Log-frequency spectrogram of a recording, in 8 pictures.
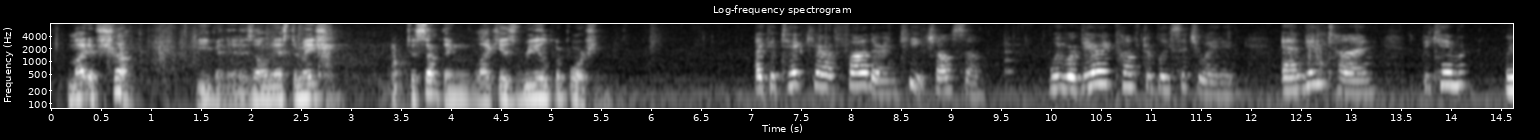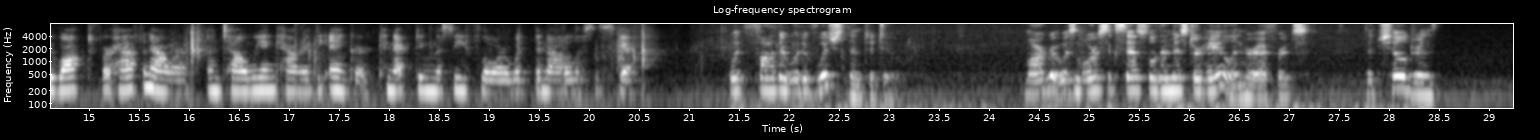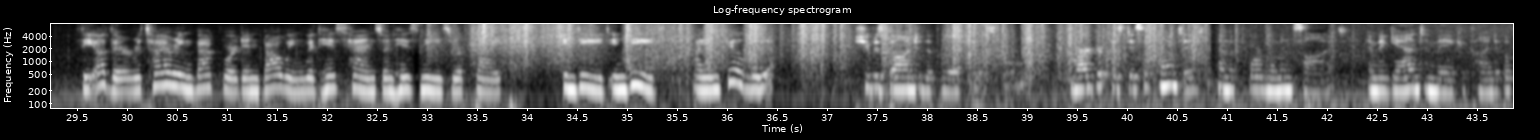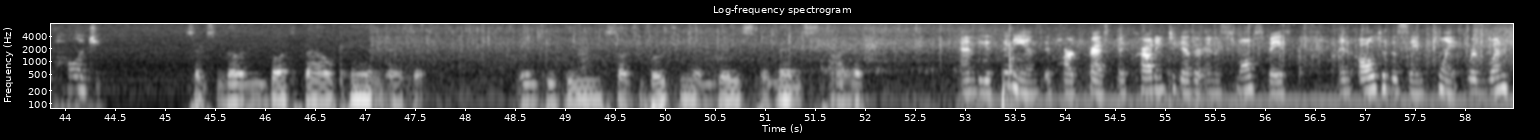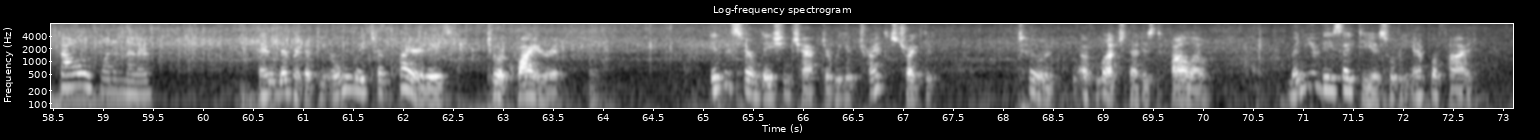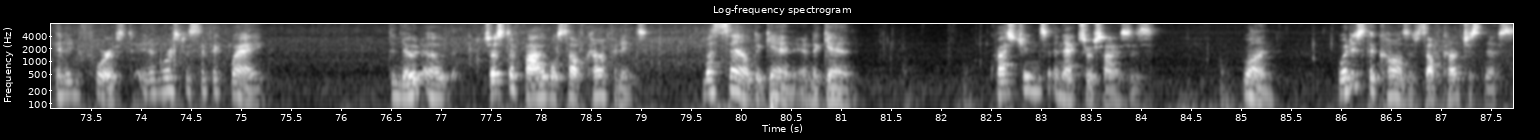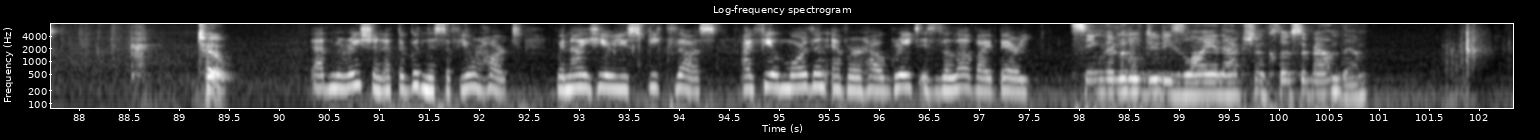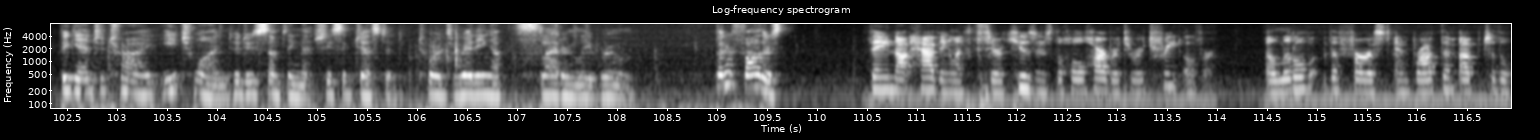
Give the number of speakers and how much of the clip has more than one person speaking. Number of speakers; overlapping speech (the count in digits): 9, no overlap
